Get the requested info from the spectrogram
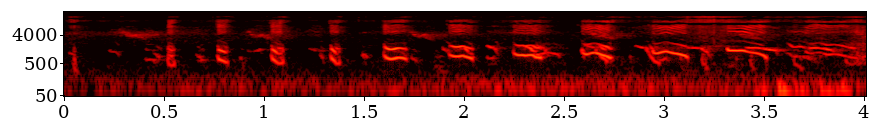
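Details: Golden Retriever puppies giving rapid squeaky whimpers, short cries about three per second, growing slightly longer and bending downward toward the end, over faint low background noise.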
